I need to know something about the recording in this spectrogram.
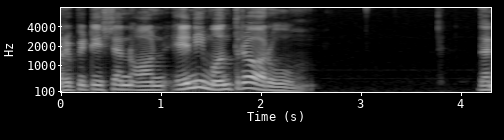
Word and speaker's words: Om: So, they are saying not to pronounce Om like Om, but to pronounce it like Om. So, M will be long, O will be short.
